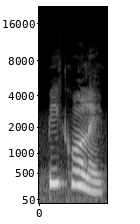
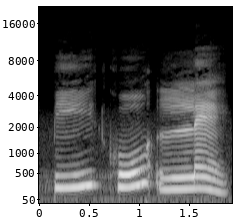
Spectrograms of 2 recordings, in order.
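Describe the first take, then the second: First: Said in the usual way. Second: Picolé drawn out syllable by syllable, LÉ strongest; slow, loud picolé with a heavy last syllable; stress on final syllable. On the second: Shown as a demonstration. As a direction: break picolé into pi-co-LÉ, very slow, punching LÉ. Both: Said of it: "o lé está mais forte".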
